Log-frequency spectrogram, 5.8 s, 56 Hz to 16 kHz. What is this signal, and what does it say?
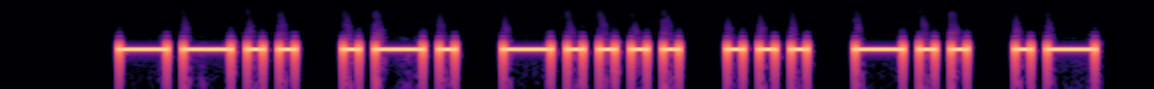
Morse code, heard as a keyed tone, about 15 wpm, 700 Hz. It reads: ZR6SDA
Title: DXCC-100 Call Signs - 6 Characters - Repeated 3x - 15wpm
